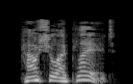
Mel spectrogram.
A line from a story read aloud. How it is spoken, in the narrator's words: asked Mick, somewhat nervously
